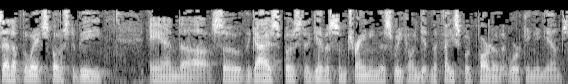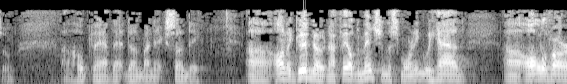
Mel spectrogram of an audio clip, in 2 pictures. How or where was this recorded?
large echoing room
